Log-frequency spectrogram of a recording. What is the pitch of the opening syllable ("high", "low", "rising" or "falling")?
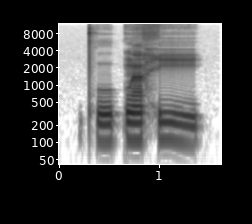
low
